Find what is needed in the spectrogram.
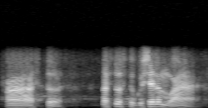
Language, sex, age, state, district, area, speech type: Sanskrit, male, 18-30, Karnataka, Uttara Kannada, rural, conversation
